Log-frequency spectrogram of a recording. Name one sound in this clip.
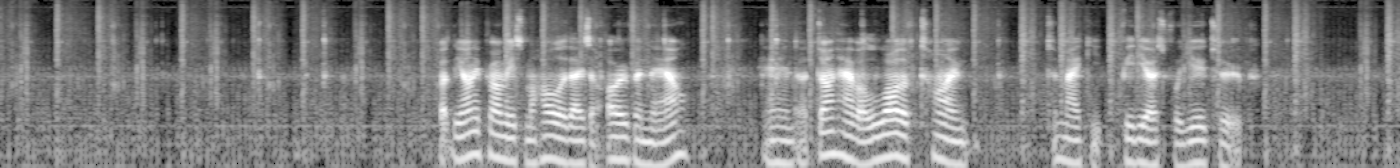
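Footsteps crunch on grass.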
